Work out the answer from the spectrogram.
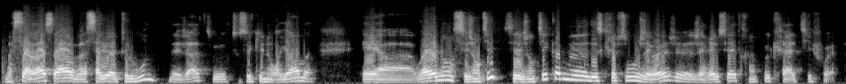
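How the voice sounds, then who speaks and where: A young man from northern France chats casually as a podcast guest. He talks in a hesitant, halting way, full of fillers and restarts, at an ordinary middle pitch. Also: lively intonation, warm tone. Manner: hesitant, many fillers and restarts, laughs often. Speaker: comedian guest.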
